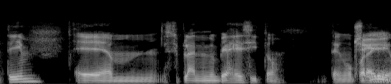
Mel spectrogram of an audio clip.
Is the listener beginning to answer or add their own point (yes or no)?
no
